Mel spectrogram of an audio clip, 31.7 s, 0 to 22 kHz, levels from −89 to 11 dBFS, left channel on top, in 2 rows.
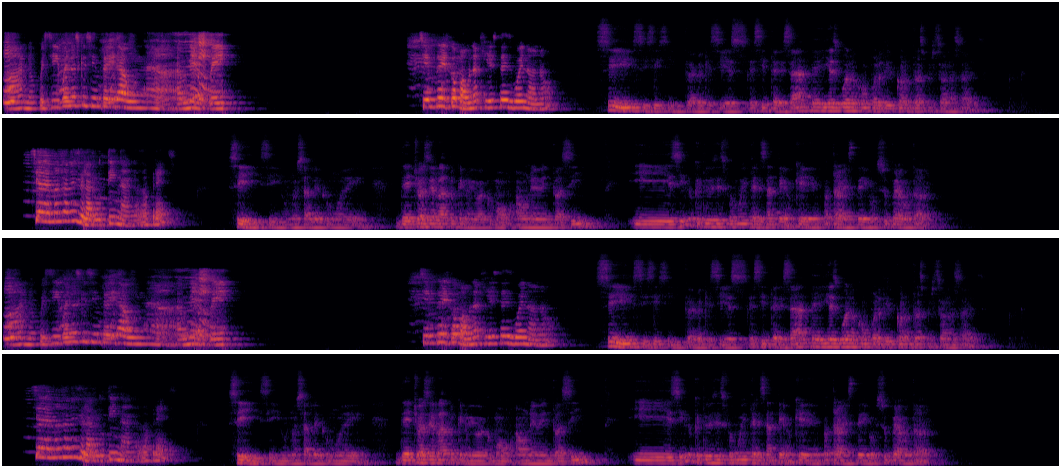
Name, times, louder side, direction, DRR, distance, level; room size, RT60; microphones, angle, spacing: voice 1, 0.0-3.3 6.1-8.2 16.2-18.3, left 4 dB, 50° left, 0.4 m, -31 dB
voice 2, 8.9-14.6 19.3-21.3 21.8-24.6 25.3-29.7, right 1 dB, 45° right, 0.9 m, -40 dB
4.2 x 2.9 x 2.4 m
head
